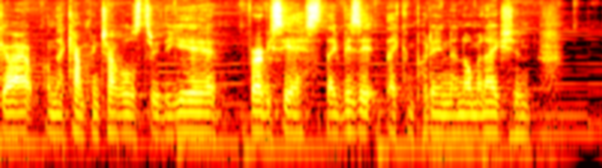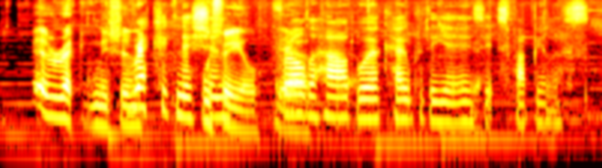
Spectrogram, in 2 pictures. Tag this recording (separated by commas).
Speech, Music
